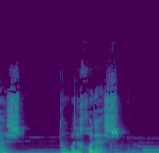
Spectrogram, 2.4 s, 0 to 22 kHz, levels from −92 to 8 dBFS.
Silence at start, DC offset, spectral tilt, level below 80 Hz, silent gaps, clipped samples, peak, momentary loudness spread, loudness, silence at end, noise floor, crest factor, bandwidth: 0 s; under 0.1%; -4 dB/octave; -62 dBFS; none; under 0.1%; -16 dBFS; 21 LU; -34 LUFS; 0 s; -56 dBFS; 20 dB; 13 kHz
